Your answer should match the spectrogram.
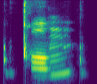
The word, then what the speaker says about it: Gqom: It's called Qom, Qom music. It's spelled GQOM, and it's like a really exciting sound.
